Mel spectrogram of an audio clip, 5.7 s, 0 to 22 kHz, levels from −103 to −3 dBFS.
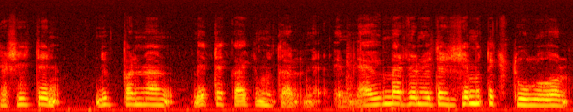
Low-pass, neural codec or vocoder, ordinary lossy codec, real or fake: none; vocoder, 48 kHz, 128 mel bands, Vocos; none; fake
